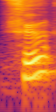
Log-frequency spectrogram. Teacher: Korean s sound is a softer sound s like s in smile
